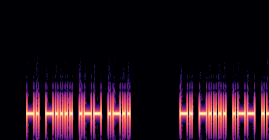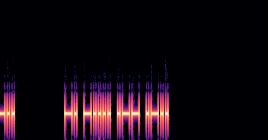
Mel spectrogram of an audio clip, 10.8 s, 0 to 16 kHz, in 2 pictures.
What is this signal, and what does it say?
Morse code, heard as a keyed tone, about 25 wpm, 700 Hz. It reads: N6WL N6WL N6WL
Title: USA Call Signs - 4 Characters - Repeated 3x - 25wpm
